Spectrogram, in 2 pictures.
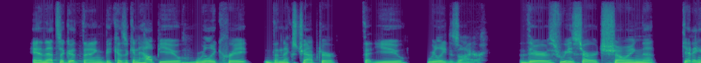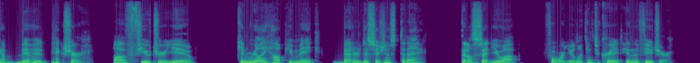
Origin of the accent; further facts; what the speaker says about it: Boston, Massachusetts, United States; my hometown newspaper, the Boston Globe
